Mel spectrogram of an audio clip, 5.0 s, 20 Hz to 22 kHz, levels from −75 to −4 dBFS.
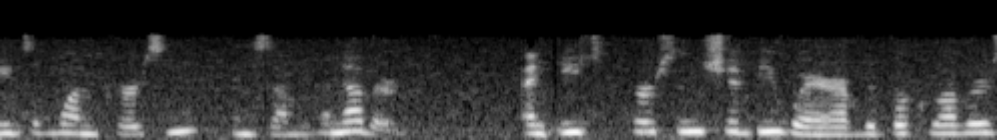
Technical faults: noise suppressor artifacts; speech cut by the noise suppressor; unconcealed Bluetooth headset packet loss

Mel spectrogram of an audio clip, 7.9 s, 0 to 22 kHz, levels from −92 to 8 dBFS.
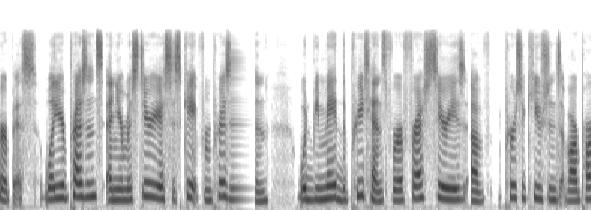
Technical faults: call audio freeze

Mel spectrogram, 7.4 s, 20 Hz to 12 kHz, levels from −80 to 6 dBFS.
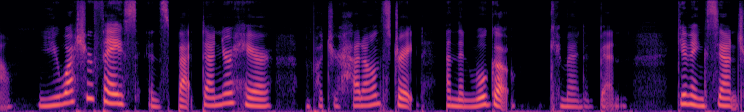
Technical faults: drift correction step

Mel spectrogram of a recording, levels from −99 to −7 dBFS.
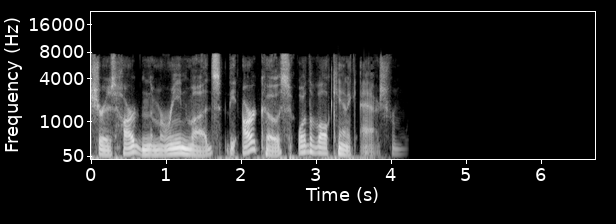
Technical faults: none

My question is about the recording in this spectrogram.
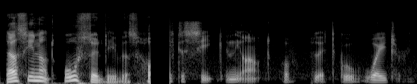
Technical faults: input switched to a poorer device

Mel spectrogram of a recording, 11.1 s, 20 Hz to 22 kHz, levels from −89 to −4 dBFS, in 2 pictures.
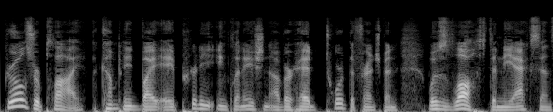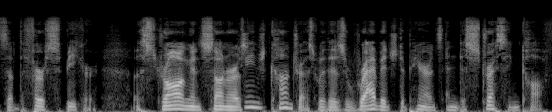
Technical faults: damaged data in a compressed stream

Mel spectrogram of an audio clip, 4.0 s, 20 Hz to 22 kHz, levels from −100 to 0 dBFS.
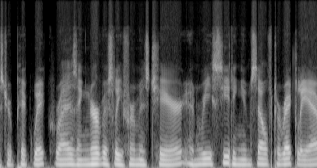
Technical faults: sample clock jitter

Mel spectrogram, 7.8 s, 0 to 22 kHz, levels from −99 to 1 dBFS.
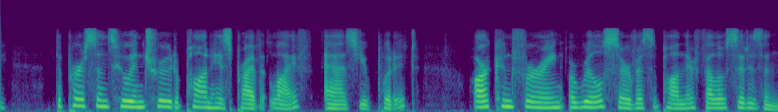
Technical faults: AMR rate drop

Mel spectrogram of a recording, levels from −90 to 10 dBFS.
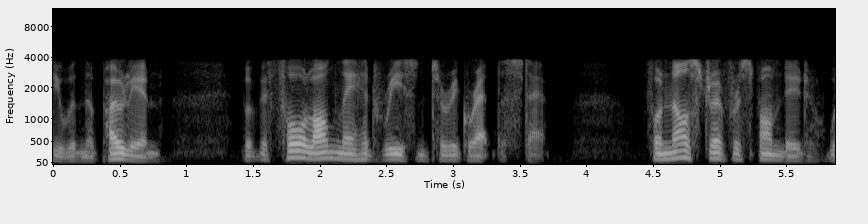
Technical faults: none

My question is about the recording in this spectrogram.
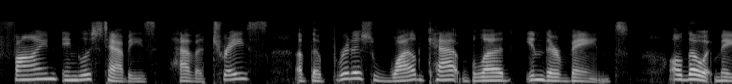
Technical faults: VoIP packet loss concealed by the speech codec

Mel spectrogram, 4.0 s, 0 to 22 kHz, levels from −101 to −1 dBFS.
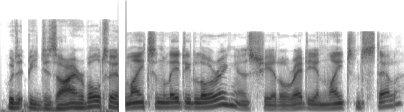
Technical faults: input switched to a poorer device

